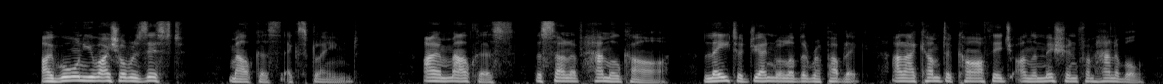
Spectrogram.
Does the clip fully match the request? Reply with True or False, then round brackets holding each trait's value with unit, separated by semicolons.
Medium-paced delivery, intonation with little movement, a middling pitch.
True (160 wpm; 2.3 semitones; 145 Hz)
